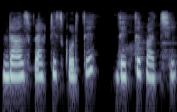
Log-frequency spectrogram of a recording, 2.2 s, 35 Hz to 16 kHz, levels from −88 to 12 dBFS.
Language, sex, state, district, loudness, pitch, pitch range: Bengali, female, West Bengal, Jalpaiguri, -22 LUFS, 250 Hz, 245-290 Hz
